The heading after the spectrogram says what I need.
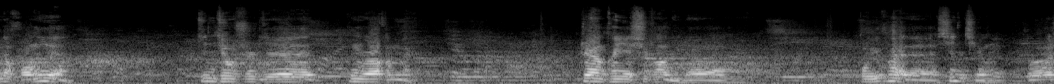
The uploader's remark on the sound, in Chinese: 我们在北京天桥艺术中心搞了件大事——发现喜剧周。在那里我们搭起了一个电话亭。观众走进电话亭聊聊自己。受限于收音条件，背景音会有些嘈杂。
